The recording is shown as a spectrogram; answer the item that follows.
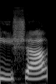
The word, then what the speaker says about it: Eshaa: नाम है ईशा, स्पेलिंग है ESHAA।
